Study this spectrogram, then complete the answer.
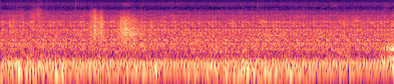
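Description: A tractor engine idles steadily nearby, a loud continuous low rumble with a faint clank or two early on.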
